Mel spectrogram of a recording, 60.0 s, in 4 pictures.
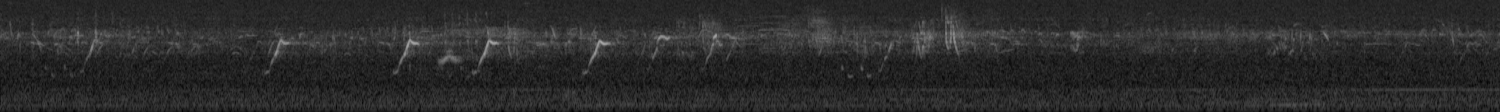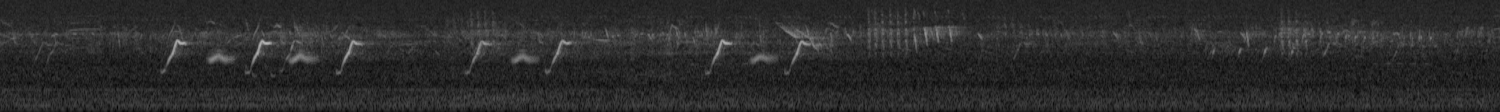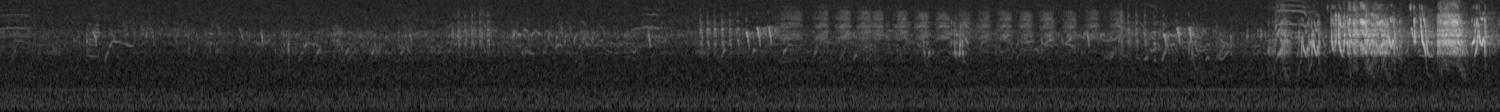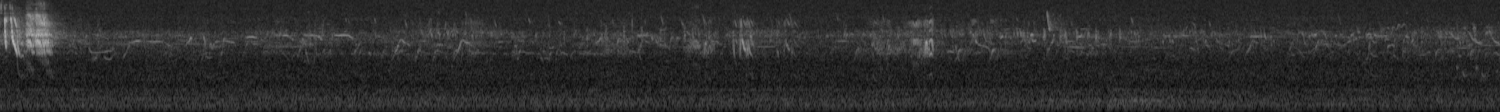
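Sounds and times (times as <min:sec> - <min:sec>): birds chirping: 0:00.0 - 1:00.0
high bird trill: 0:36.5 - 0:49.9.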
